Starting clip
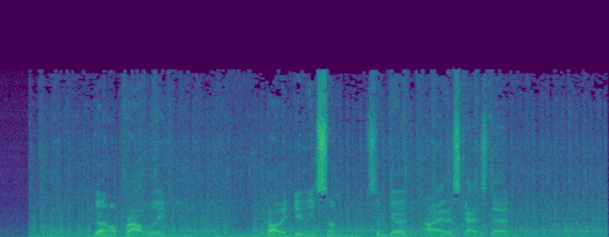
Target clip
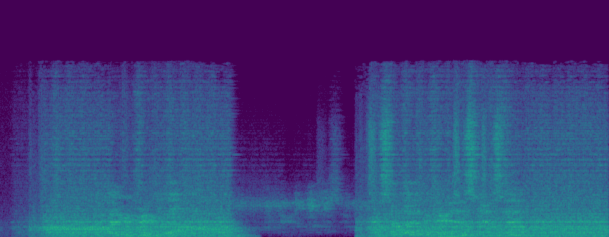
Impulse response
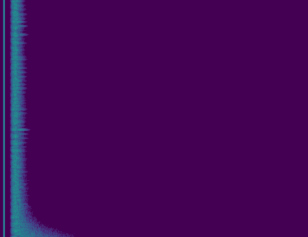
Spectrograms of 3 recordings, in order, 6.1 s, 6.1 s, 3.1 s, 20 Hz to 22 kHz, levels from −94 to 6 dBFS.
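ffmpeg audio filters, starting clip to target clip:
-filter_complex "[0:a]acompressor=threshold=0.0282:ratio=6,aeval=exprs='val(0)*sin(2*PI*820*n/s)':c=same,asplit=3[s0][s1][s2];[s0]afade=t=out:st=2.16:d=0.02[s3];[s1]bandpass=f=3100:t=q:w=7.3:csg=0,afade=t=in:st=2.16:d=0.02,afade=t=out:st=3.55:d=0.02[s4];[s2]afade=t=in:st=3.55:d=0.02[s5];[s3][s4][s5]amix=inputs=3:normalize=0[s6];[1:a]atrim=start_sample=2205,afade=t=out:st=0.39:d=0.01,atrim=end_sample=17640,asetrate=33957,aresample=44100[s7];[s6][s7]afir=irnorm=-1:irlink=0"

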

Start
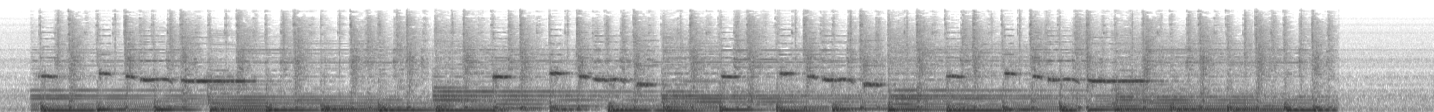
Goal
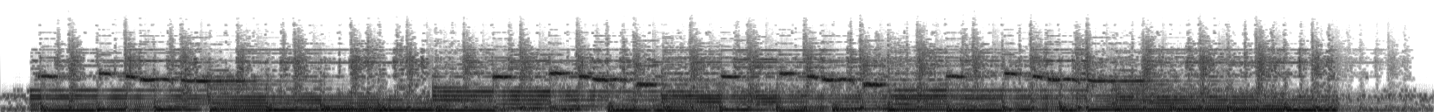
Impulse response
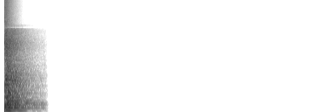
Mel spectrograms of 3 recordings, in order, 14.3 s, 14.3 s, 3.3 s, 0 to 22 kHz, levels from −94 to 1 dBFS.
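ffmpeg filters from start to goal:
-filter_complex "[0:a]afftfilt=real='re*gte(hypot(re,im),0.0112)':imag='im*gte(hypot(re,im),0.0112)':win_size=1024:overlap=0.75,lowpass=2000,lowshelf=f=480:g=-6.5,bandreject=f=1100:w=10,asplit=2[s0][s1];[s1]acompressor=threshold=0.00891:ratio=12,volume=1.19[s2];[s0][s2]amix=inputs=2:normalize=0,aecho=1:1:759:0.0668,acontrast=74,alimiter=level_in=10:limit=0.891:release=50:level=0:latency=1,volume=0.841"

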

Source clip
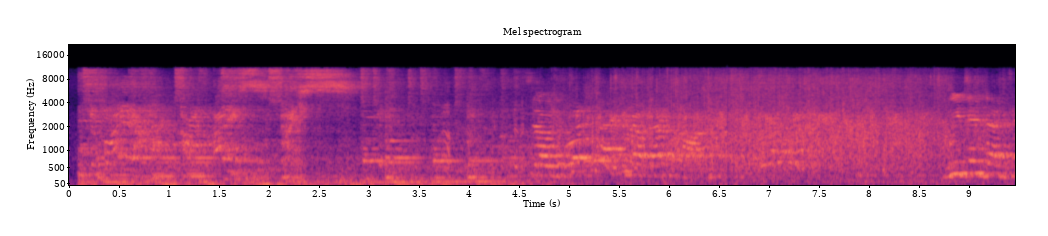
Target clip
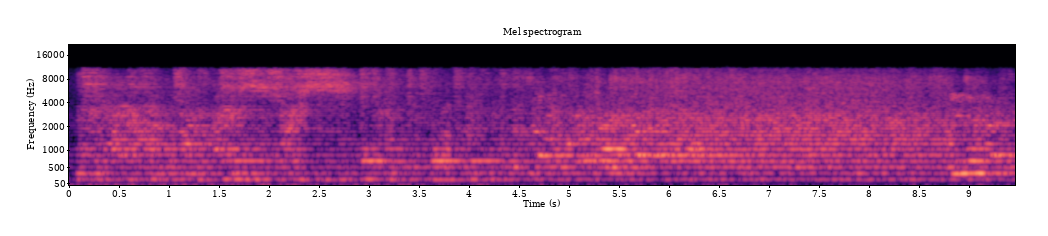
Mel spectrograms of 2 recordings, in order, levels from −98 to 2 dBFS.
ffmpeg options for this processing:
-filter_complex "[0:a]asettb=1/sr,asplit=3[s0][s1][s2];[s0]atrim=end=4.254[s3];[s1]atrim=start=4.25:end=6.32,asetpts=PTS-STARTPTS,afade=t=in:d=0.004:c=qsin,afade=t=out:st=2.066:d=0.004:c=qsin,highshelf=f=8100:g=8[s4];[s2]atrim=start=6.316[s5];[s3][s4]acrossfade=d=0.004:c1=hsin:c2=qsin[s6];[s6][s5]acrossfade=d=0.004:c1=qsin:c2=hsin,afftfilt=real='re*2.83*eq(mod(b,8),0)':imag='im*2.83*eq(mod(b,8),0)':win_size=2048:overlap=0.75"

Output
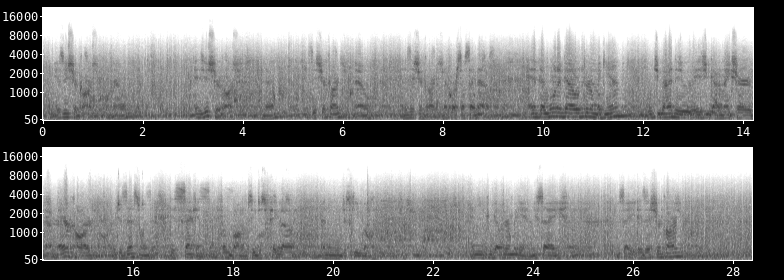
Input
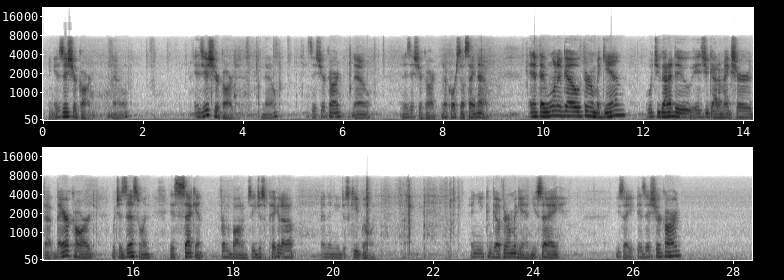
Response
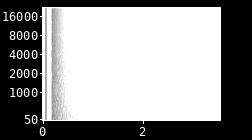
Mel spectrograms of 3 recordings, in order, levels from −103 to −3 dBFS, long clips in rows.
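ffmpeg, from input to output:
-filter_complex "[0:a]aeval=exprs='val(0)+0.5*0.0891*sgn(val(0))':c=same,highpass=180,lowpass=2200,aemphasis=mode=reproduction:type=75fm,asoftclip=type=tanh:threshold=0.141,alimiter=level_in=1.58:limit=0.0631:level=0:latency=1:release=177,volume=0.631,asetrate=37084,aresample=44100,atempo=1.18921,asplit=2[s0][s1];[s1]aecho=0:1:481|962:0.299|0.0508[s2];[s0][s2]amix=inputs=2:normalize=0"

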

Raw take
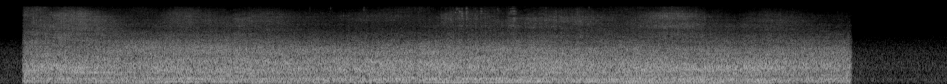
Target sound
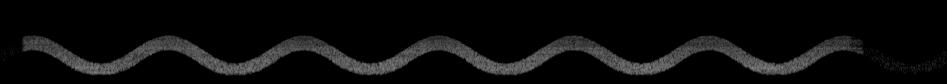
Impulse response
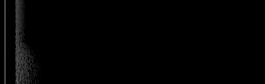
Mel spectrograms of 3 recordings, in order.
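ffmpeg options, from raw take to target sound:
-filter_complex "[0:a]aemphasis=mode=production:type=75fm[s0];[1:a]atrim=start_sample=2205,afade=t=out:st=0.16:d=0.01,atrim=end_sample=7497[s1];[s0][s1]afir=irnorm=-1:irlink=0,afftfilt=real='re*between(b*sr/1024,670*pow(2700/670,0.5+0.5*sin(2*PI*0.74*pts/sr))/1.41,670*pow(2700/670,0.5+0.5*sin(2*PI*0.74*pts/sr))*1.41)':imag='im*between(b*sr/1024,670*pow(2700/670,0.5+0.5*sin(2*PI*0.74*pts/sr))/1.41,670*pow(2700/670,0.5+0.5*sin(2*PI*0.74*pts/sr))*1.41)':win_size=1024:overlap=0.75,volume=0.447"

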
